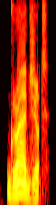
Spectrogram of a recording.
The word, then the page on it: graduate: British English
